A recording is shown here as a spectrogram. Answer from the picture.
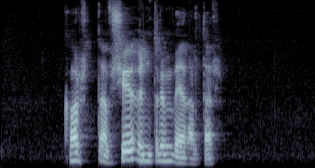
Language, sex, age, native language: Icelandic, male, 50-59, Icelandic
